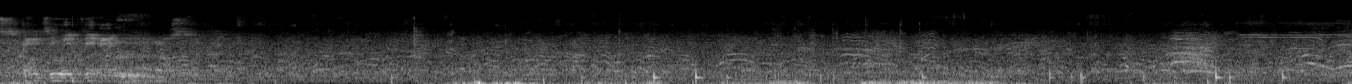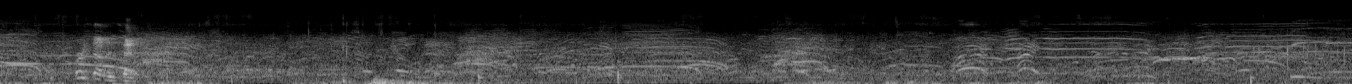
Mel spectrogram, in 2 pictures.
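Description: A crowd murmurs and cheers in an open stadium.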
